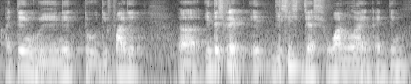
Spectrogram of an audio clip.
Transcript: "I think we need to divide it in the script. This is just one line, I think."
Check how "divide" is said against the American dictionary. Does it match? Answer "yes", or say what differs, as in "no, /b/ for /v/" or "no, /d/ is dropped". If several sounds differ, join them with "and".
no, /f/ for /v/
